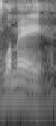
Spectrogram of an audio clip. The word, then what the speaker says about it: Lamme: And when I listened to the voicemail, it was one of these, "Hello, Nicholas Lame." My last name is LeMay. It's spelled L-A-M-M-E.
